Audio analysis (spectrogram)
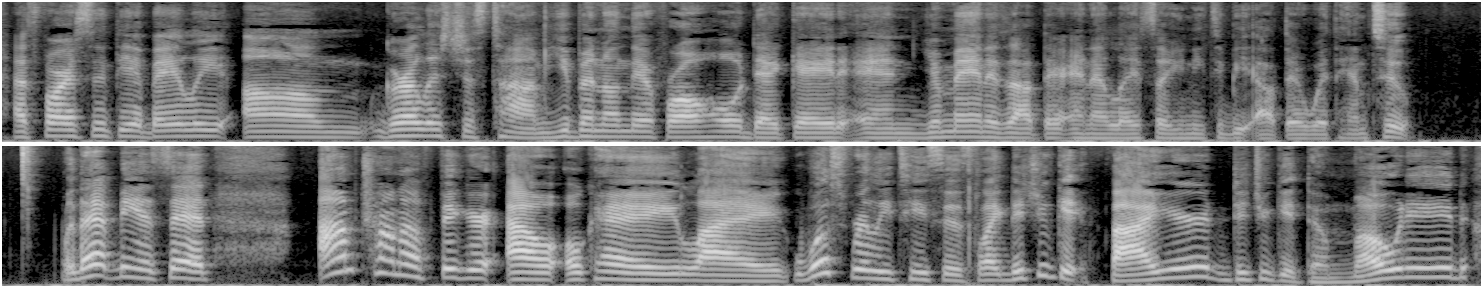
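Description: A young man hosting a celebrity gossip vlog, sassy and animated, seated in a small room. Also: mid-range voice, normal speed, smooth. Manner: sassy, animated, lots of "okay?" asides. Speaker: host. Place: small indoor room with curtains.

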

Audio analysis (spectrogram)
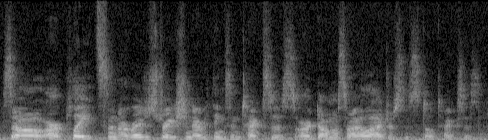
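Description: A woman's voice: mid-range voice, fairly even intonation, a little fast. Cheerful woman in her thirties, guest, recorded off-mic with hum behind. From Arizona and Mexico. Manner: cheerful, laughs often. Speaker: full-time RVer, guest. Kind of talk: casual interview chat. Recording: distant mic, background hum.

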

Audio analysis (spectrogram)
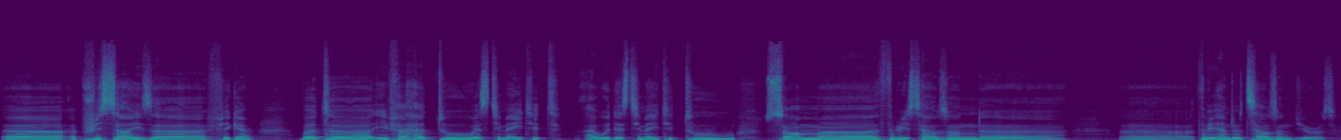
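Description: Hesitant man with a mellow voice. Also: mid-range voice, slow pace, smooth. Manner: hesitant, many uh fillers and restarts. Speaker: conference speaker. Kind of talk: conference Q&A answers. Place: large dark conference hall.

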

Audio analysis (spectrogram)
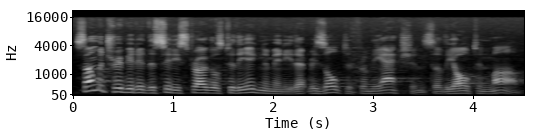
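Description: A man's voice: medium pitch, big pitch swings, quick pace. Man narrating in an echoing theatre. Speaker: stage narrator. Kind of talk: scripted dramatic narration. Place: large theatre stage.

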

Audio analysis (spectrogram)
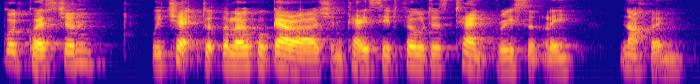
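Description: A woman voicing a calm, official male police officer who speaks briskly and reassuringly. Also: deep voice.

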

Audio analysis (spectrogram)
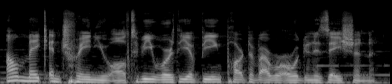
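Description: A menacing, possessive mafia boss played by a man speaks in a fairly low voice over background music. He is playful and teasing, with a theatrical ASMR roleplay delivery. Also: natural voice. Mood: commanding, menacing. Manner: slow teasing, sinister chuckles, theatrical.

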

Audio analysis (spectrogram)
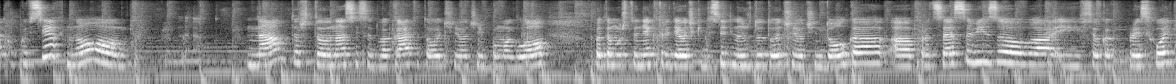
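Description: A young woman chats casually to her camera, rambling from point to point with plenty of fillers. Her voice sits slightly high. The room is echoey, with music playing clearly behind her. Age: young adult. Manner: chatty, rambling, with frequent fillers and laughs. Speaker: vlogger. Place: dark indoor room. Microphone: camera close to face.

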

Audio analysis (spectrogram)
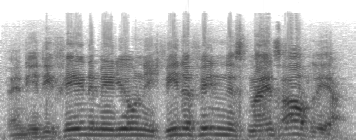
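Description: A man's voice: a little high, animated, fast, pushed and bright. An actor playing a sardonic, suspicious man with a pointed, sarcastic delivery in vintage thriller style. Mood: sarcastic, accusing. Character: sardonic, suspicious man who lost his savings. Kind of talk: 1950s German dubbed thriller acting. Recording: faintly noisy vintage soundtrack.

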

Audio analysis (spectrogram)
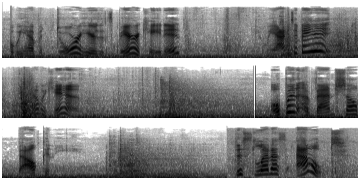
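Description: Excitable woman gamer with very animated delivery. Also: a little high, measured pace, pauses often, noisy background. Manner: excitable, exclaims and talks to game characters. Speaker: gaming video host. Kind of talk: playthrough commentary, roleplaying in third person. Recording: game music behind the voice. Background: video game music and sounds.

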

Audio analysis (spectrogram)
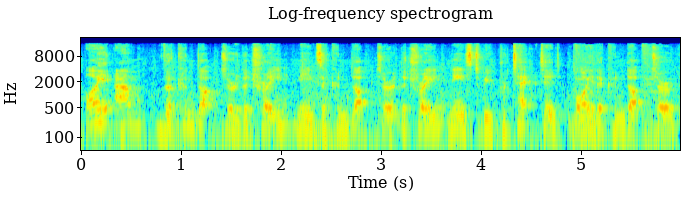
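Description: A man's voice: fairly high pitch, fairly even intonation, moderate pace, background noise, voice pushed up, natural voice. A man playing a frantic ghostly train conductor.

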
